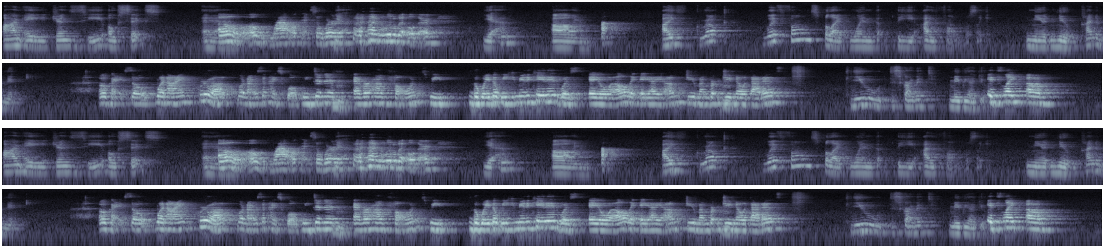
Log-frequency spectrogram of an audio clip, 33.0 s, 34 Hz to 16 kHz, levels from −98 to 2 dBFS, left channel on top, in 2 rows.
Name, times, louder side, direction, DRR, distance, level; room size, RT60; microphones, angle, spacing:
voice 1, 0.0-2.4 3.0-3.5 5.0-5.2 7.2-7.6 8.2-8.8 9.9-10.7 11.4-14.7 15.4-16.7 21.4-21.7 27.3-27.6 28.4-28.5 29.2-31.3, left 2 dB, 20° left, 3 dB, 1.3 m, -37 dB
voice 2, 3.2-6.6 7.5-7.6 17.7-21.5 21.8-23.1 23.5-28.1 31.3-32.2, equal, 20° right, 2 dB, 2.7 m, -24 dB
23.0 x 8.9 x 5.9 m, 0.92 s
head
